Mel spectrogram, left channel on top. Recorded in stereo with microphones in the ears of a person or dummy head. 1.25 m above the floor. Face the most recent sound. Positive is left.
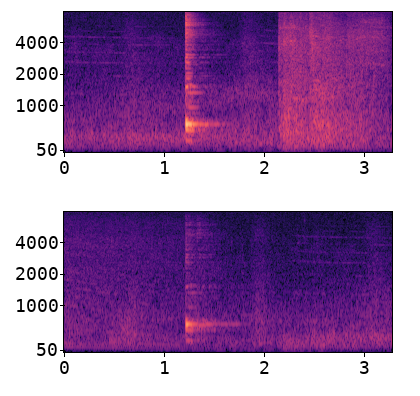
turn(degrees=60)  # may be behind; listen again after turning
